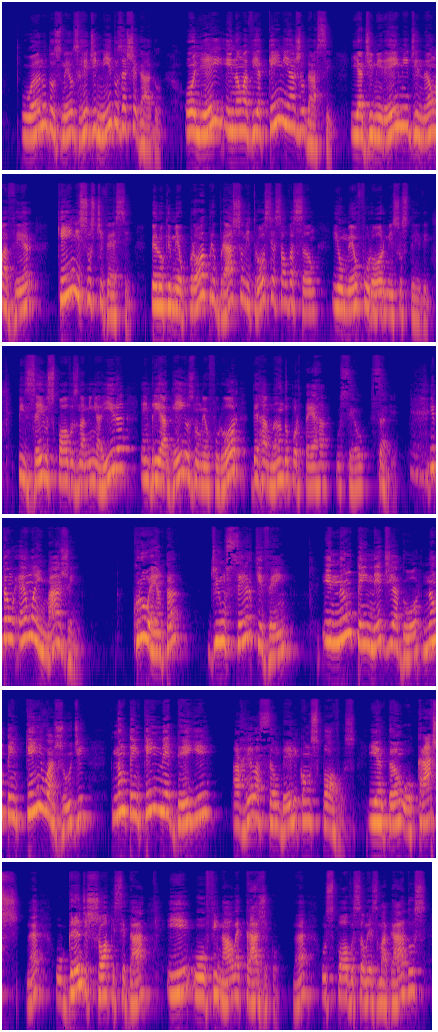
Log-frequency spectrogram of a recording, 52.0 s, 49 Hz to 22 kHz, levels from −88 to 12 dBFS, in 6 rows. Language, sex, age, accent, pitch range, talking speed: Portuguese, male, 50-69, Brazilian, 155-215 Hz, 120 wpm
